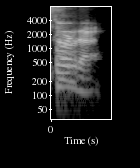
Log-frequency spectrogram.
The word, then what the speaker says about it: Escoda: Did you say Escoda or started with a V? E? – Escoda. – Oh, Escoda. Oh, I tried to say it.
